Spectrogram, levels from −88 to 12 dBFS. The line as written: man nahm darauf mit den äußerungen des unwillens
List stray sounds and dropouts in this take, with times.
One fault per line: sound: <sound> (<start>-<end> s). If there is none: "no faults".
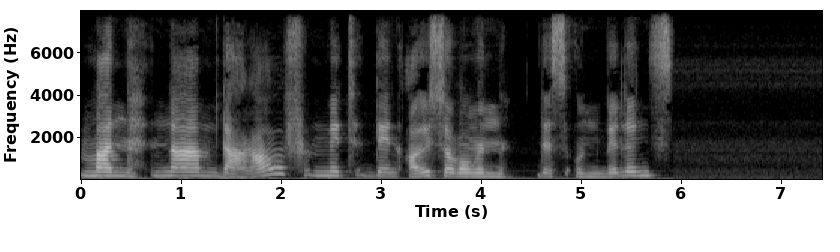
no faults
